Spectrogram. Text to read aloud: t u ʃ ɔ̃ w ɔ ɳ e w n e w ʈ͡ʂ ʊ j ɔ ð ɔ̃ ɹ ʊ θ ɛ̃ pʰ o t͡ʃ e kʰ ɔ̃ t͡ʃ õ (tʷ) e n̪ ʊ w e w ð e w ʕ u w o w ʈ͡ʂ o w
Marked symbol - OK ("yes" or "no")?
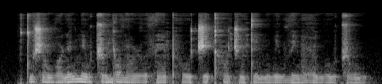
no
